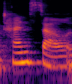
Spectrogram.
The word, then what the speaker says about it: Tencel: So Tencel is a correct pronunciation, made of wood, actually, a fiber.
